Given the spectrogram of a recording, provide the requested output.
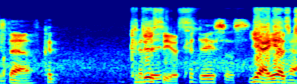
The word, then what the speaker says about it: caduceus: white, and he has two red, oh god, codices? Is that how you pronounce it? Well, It's I the don't know what medical that means. symbol. It's like the it's like the snake wrapping The around. Caduceus staff.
